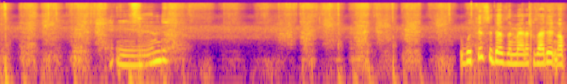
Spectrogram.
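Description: A plastic tool rubs and scrapes across a sheet of paper.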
